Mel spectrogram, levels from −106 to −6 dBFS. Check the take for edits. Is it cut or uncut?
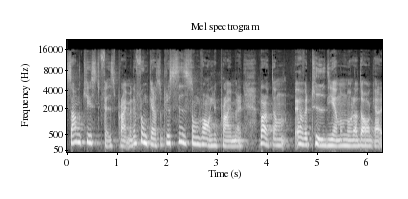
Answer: uncut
